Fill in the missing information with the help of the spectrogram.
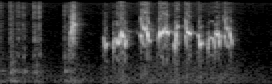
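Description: A bulbul sings a quick, bubbly phrase of rich warbled notes, rising and tumbling over about a second, after a few soft clicks.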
